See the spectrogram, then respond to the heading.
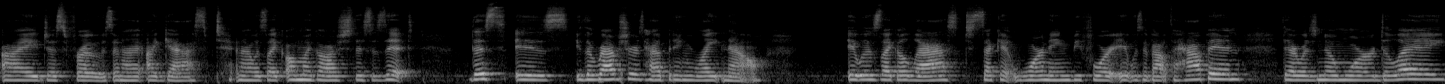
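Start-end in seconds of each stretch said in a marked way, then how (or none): none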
